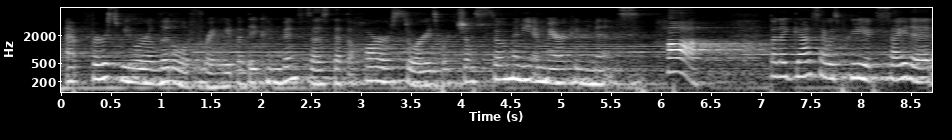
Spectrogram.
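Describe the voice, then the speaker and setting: A woman voicing a bitter, naive teenage girl diarist in an expressive, confessional dramatic reading. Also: mid-range voice, heavy reverb, big-room sound, lightly acted. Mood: excited, dreamy. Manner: foul-mouthed, confessional, expressive.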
